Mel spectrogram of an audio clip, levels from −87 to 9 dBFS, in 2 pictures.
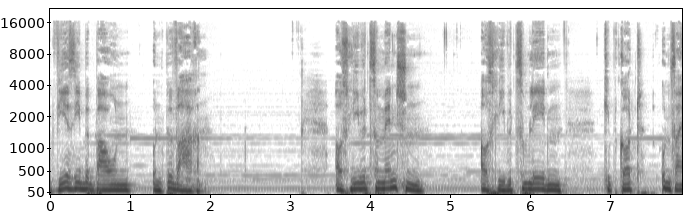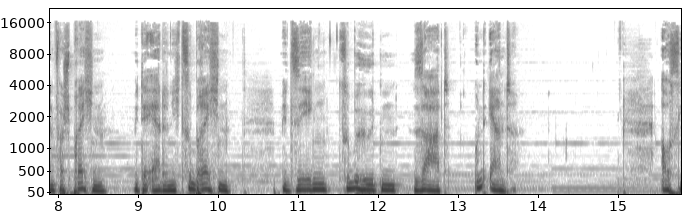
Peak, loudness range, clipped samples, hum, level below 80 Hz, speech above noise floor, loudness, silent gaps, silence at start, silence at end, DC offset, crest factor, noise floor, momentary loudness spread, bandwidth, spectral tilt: -10 dBFS; 4 LU; under 0.1%; none; -34 dBFS; 30 dB; -22 LUFS; none; 0 s; 0 s; under 0.1%; 12 dB; -50 dBFS; 14 LU; 17 kHz; -5 dB/octave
